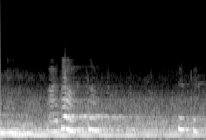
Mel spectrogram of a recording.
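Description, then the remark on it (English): A voice imitates a motorcycle wheel with a steady, buzzing hum held for about three seconds, its pitch wavering up and down with a couple of brief rises, as the start of a song. “First I have to make a motorcycle wheel sound.”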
